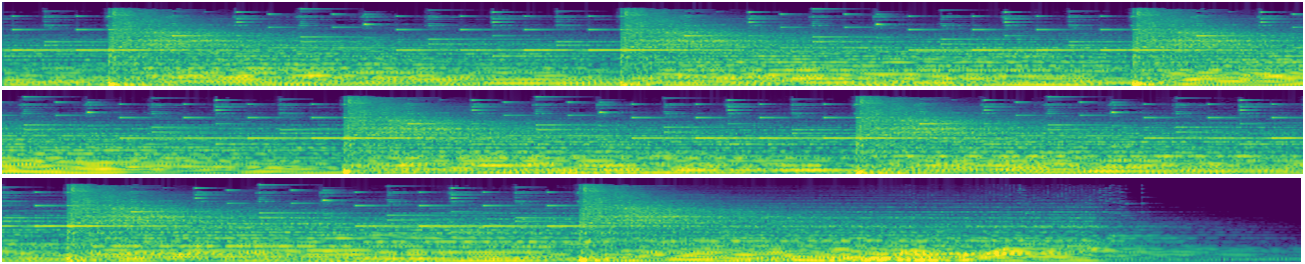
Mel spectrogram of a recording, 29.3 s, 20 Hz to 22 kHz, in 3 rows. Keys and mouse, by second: 0.5 g, 0.6 z, 2.6-5.8 typing, 3.3 click, 5.3 click, 7.2 click, 8.0 shift+d, 9.1 click, 9.4-13.6 typing, 10.8 click, 11.4 click, 12.1 click, 12.7 click, 13.2 click, 13.9 click, 14.0 middle click, 15.0 g, 15.1 z, 16.6 click, 18.4 shift+middle click, 19.2 middle click, 20.0 shift+middle click, 22.0 click, 22.5 shift+click, 23.8 shift+d, 24.2 x, 25.4 y, 25.8 click, 26.9 shift+click, 27.8 s, 28.1 z.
